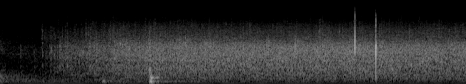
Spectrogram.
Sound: applause

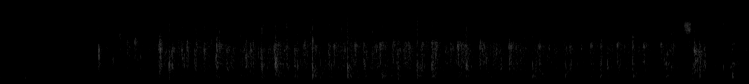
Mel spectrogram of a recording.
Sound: applause

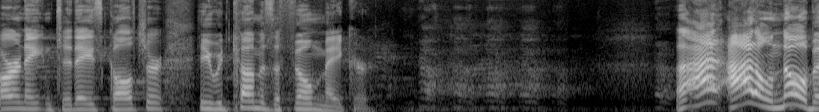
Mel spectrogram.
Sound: congregation laughs

